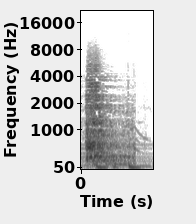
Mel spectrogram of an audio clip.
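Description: A loud animal roar at the start of a song bursts in and rasps for about a second, swelling again briefly before cutting off, with no talking over it.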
